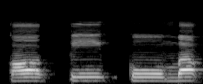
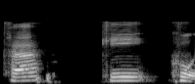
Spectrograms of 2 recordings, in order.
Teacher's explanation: perbedaan antara qaf dengan kaf itu kalau qaf tadi diucapkannya kan tertahan ya, baik dari segi nafas ataupun dari segi suara. Nah, sementara huruf kaf itu mengalir ya, mengalir dari segi nafas ya.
